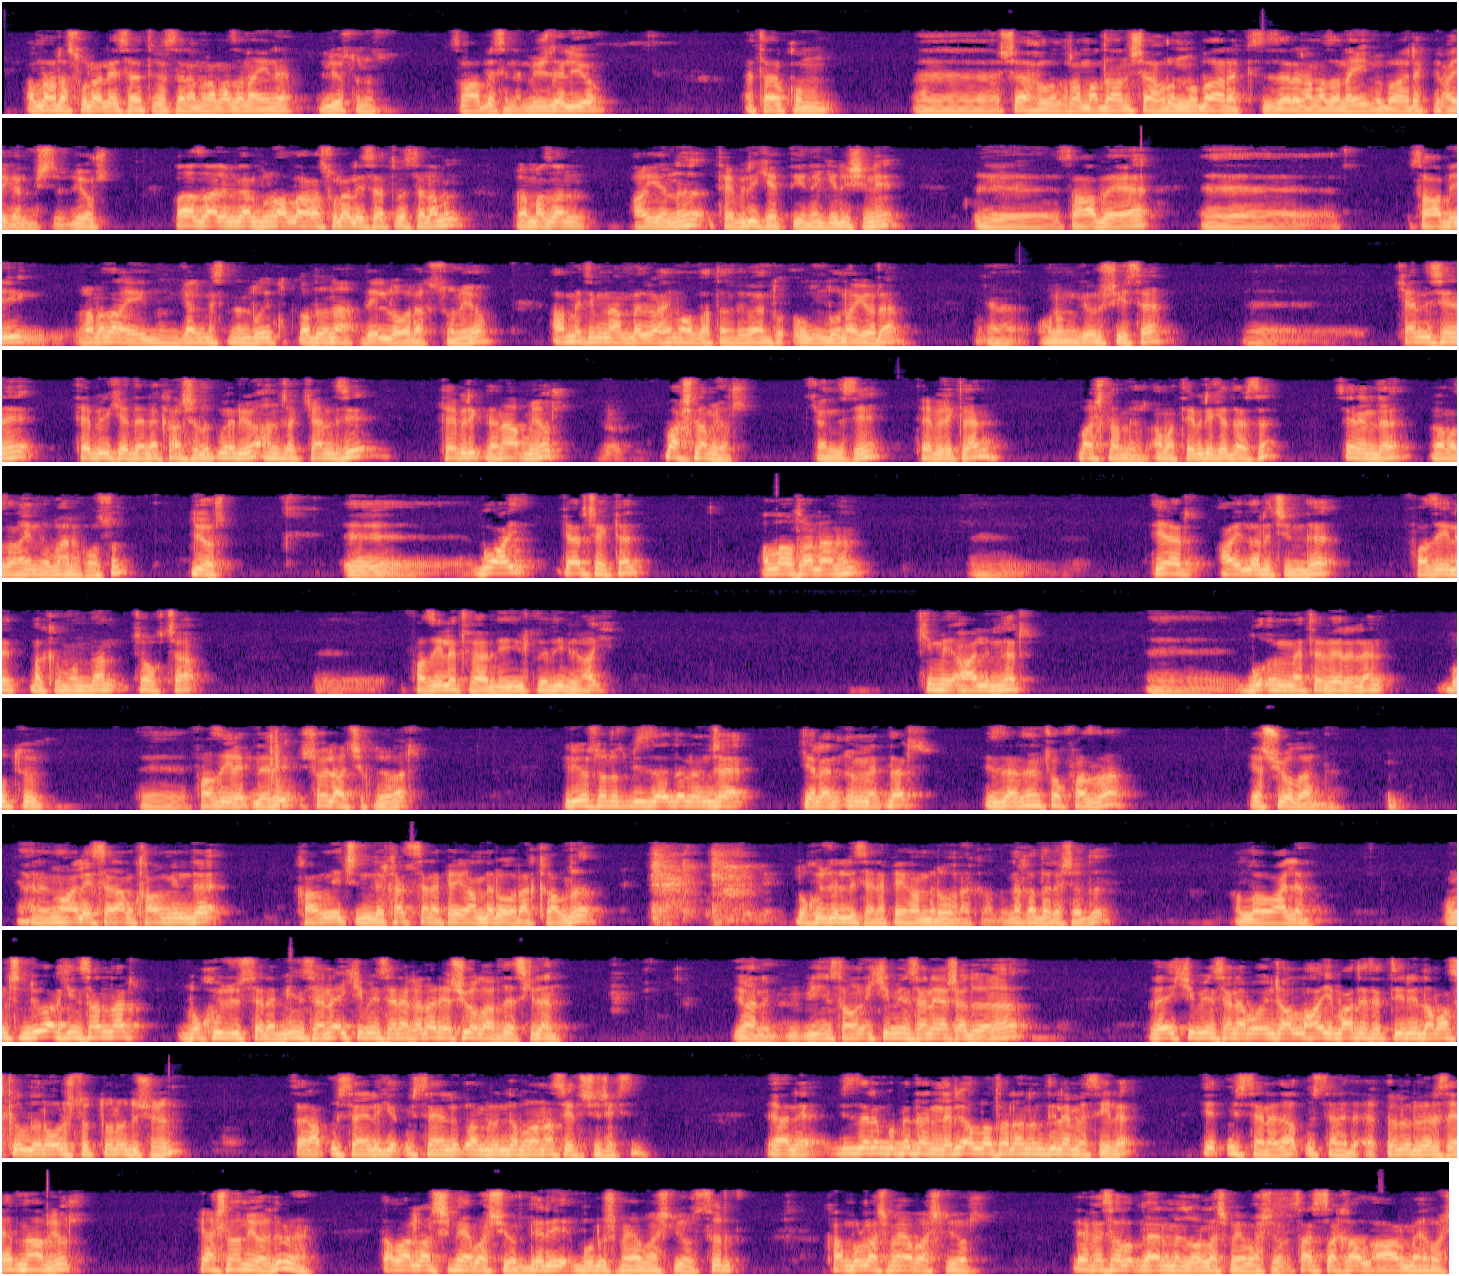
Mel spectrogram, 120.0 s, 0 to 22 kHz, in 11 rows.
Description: Ders - 42.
